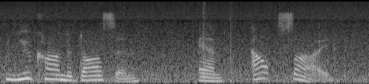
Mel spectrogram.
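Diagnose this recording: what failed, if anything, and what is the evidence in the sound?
Nothing in the signal chain has failed in this speech recording. The room noise underneath sits about 12 dB below the speech and belongs to the acoustic space around the microphone, not to any stage of the system.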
